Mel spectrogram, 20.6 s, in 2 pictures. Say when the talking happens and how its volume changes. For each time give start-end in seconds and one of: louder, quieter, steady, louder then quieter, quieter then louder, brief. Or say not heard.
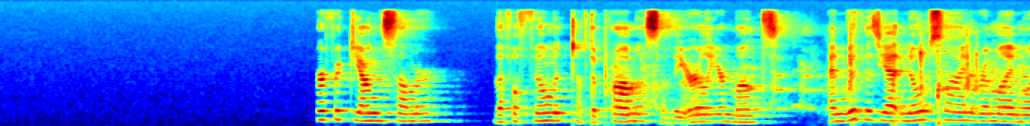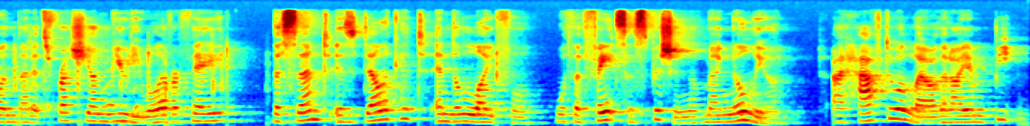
3.2-20.5 steady.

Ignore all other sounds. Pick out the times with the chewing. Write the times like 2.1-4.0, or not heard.
not heard.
